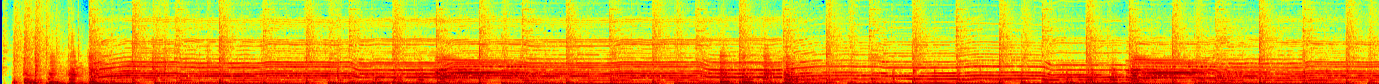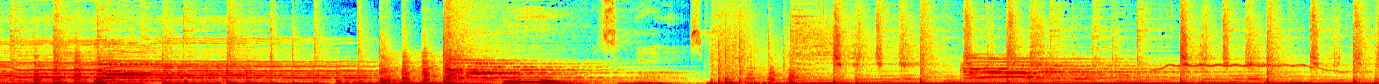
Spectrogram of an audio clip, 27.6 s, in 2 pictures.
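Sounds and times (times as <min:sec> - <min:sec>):
comedy rock music: 0:00.0 - 0:27.5.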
